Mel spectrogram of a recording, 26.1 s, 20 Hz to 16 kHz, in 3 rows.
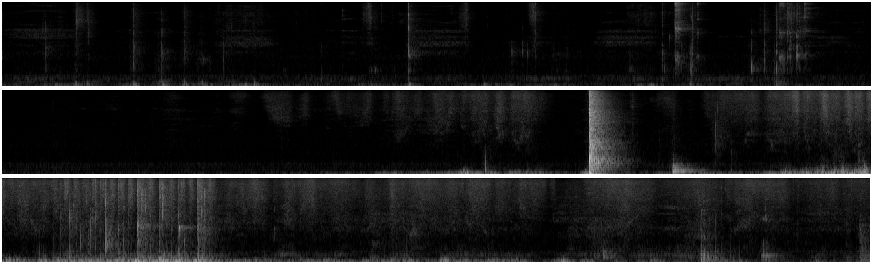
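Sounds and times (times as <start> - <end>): hands rubbing and patting skin: 0.4 - 2.7, 11.0 - 14.8, 15.8 - 26.0
sharp crack: 14.6 - 15.0.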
